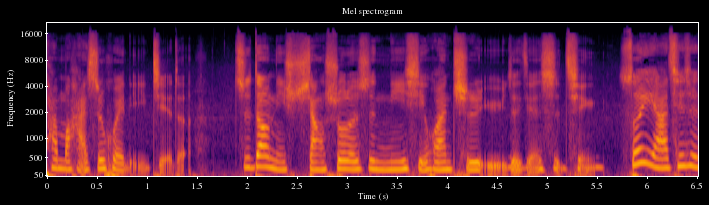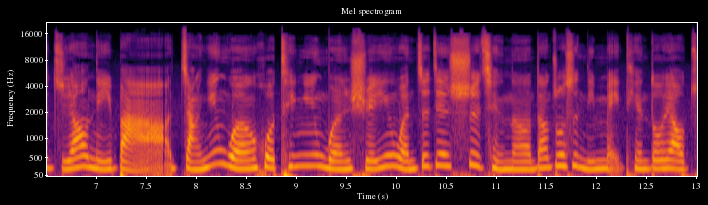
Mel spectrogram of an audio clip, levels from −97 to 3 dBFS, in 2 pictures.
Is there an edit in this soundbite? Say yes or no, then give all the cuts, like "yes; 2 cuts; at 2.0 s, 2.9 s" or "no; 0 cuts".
no; 0 cuts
